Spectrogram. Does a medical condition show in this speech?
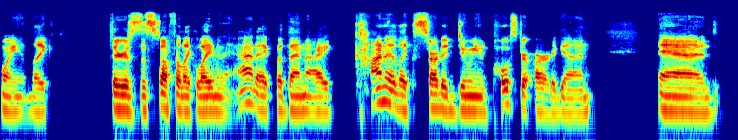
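No.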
